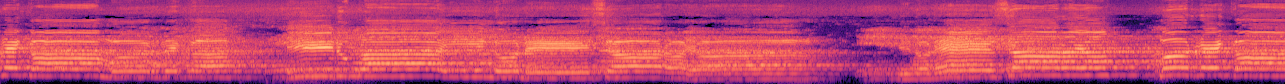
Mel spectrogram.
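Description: A single voice chanting in long held notes, with pitch sliding up and down between them, about three seconds in and again near nine seconds.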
